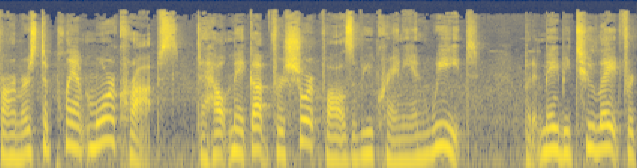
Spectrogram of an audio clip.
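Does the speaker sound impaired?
No.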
